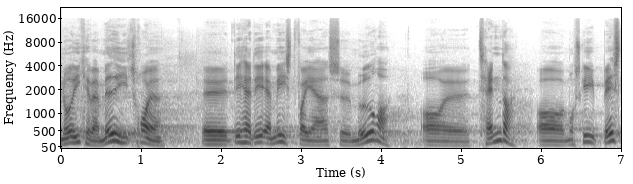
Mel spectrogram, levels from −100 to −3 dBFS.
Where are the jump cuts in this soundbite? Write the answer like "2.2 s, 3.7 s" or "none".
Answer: 1.7 s, 5.9 s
